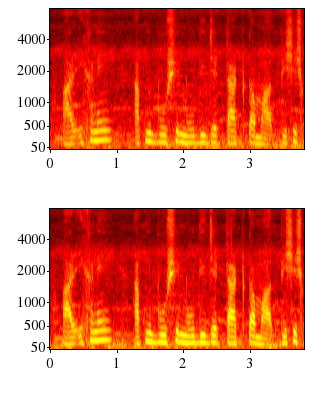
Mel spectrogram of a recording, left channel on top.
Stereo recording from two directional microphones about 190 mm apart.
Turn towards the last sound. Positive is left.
turn(degrees=-20)  # may be behind; listen again after turning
